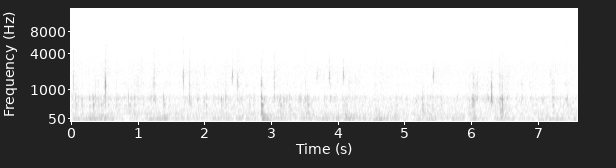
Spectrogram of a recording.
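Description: Faint underwater sound of flowing water: a low rumble with scattered small clicks and ticks, the loudest a single knock about three seconds in.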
